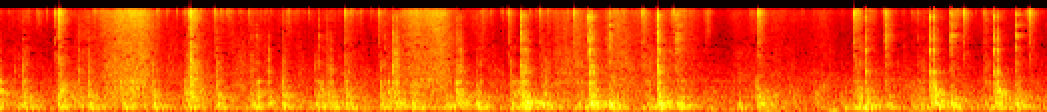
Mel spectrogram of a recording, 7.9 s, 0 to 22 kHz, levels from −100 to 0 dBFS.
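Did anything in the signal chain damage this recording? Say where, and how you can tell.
Yes. At 4.40 s there is a brief stutter, a click where about 13 ms of audio plays twice. That is the signature of overlapping chunks at the buffer or chunked-processing stage. The audio was handled in 2.5 s blocks, and at this join the next block began before the previous one ended, so the overlap was played again. A dropout would leave a gap instead, and a clipping click would not repeat any material.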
